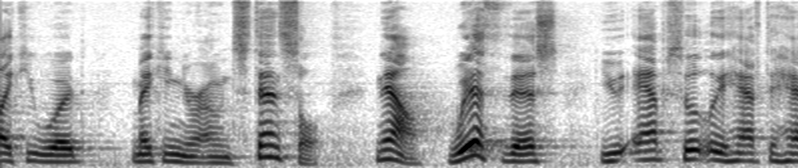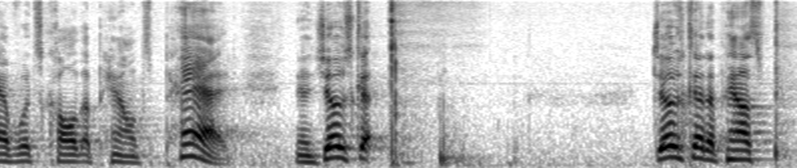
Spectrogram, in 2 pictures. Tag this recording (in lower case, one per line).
speech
